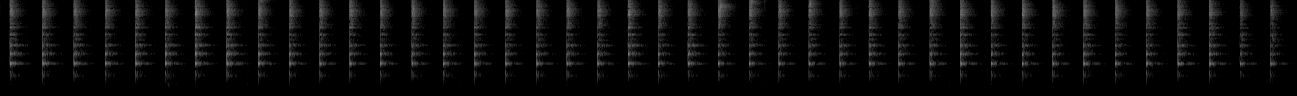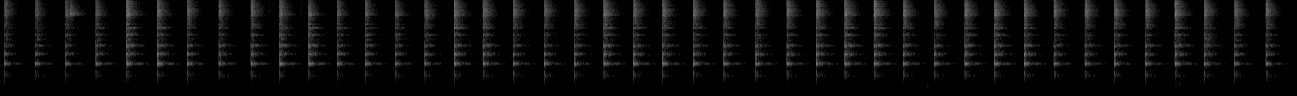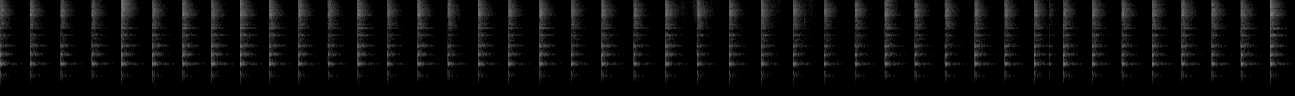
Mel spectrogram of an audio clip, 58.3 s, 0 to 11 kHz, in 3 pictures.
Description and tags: dripping sound. AT BP4025, Shure FP24 preamp, PCM M10 recorder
